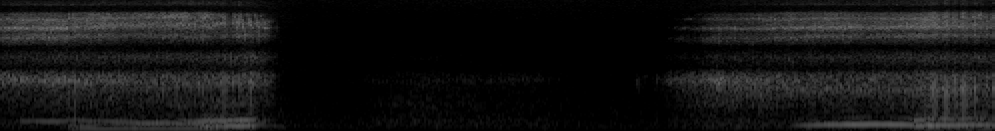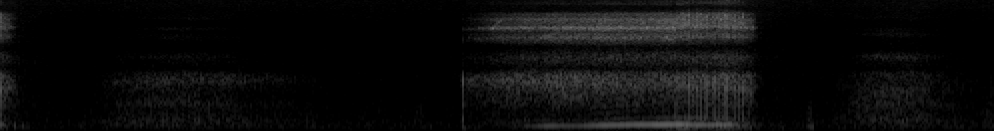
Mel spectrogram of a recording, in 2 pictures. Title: Snore snore snore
